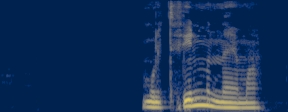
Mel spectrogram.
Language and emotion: Russian, neutral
